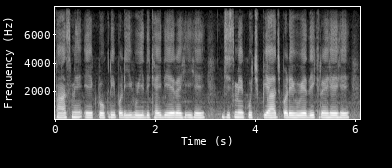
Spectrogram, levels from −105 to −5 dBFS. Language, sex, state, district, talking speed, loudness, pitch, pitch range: Hindi, male, Uttar Pradesh, Lalitpur, 175 wpm, -15 LUFS, 150 Hz, 150-155 Hz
